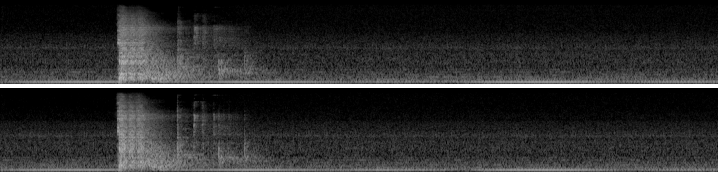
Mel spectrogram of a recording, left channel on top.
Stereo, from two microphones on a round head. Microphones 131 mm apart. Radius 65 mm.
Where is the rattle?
I don't hear a rattle.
